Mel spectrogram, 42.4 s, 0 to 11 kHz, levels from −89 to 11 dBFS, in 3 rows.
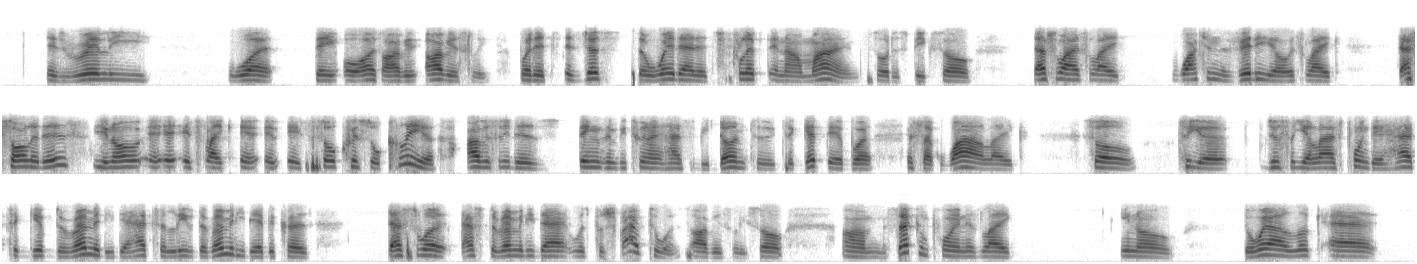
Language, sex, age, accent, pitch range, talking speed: English, male, 20-39, American, 150-185 Hz, 160 wpm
